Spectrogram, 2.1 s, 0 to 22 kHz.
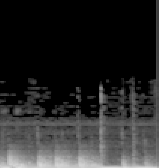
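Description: Korg MS-10 monophonic analog synthesizer sounding a held low, buzzy note whose tone sweeps downward over and over, several times a second. A few short clicks sound in the second half.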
